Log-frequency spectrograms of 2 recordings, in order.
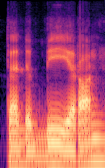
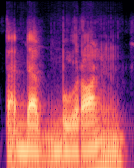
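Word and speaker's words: تدبّرًا: Nah, kemudian tadi untuk bacanya tadbiran yang benar adalah tadabburan ya.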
